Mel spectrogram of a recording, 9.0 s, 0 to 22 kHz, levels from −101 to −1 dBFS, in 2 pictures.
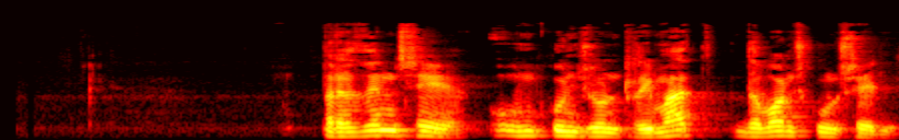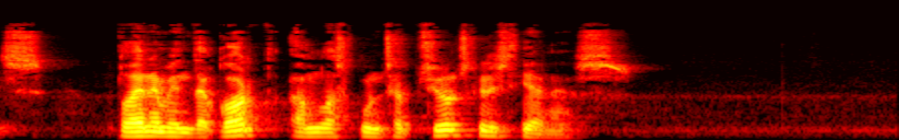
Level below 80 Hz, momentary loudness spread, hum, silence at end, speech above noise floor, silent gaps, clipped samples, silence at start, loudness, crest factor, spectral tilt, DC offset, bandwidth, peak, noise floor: -76 dBFS; 13 LU; none; 1.35 s; 54 dB; none; under 0.1%; 1.6 s; -26 LUFS; 24 dB; -5.5 dB/octave; under 0.1%; 11 kHz; -4 dBFS; -80 dBFS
